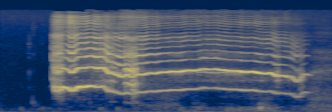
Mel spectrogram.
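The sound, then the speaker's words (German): A person imitates a whale call with a single long, high, tonal wail, wavering at first and then held steady for about two and a half seconds, fairly loud with nothing else around it. “Kannst du einmal nachmachen, wie so ein Wal, so ein Geräusch von so einem Wal?”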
